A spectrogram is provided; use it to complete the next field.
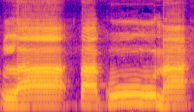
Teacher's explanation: এই লামের মধ্যে আমরা এক আলিফ টান দিব, কারণ জবরের পরে এরকম খালি আলিফ থাকলে সেখানে আমাদের এক আলিফ টেনে পড়তে হয়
